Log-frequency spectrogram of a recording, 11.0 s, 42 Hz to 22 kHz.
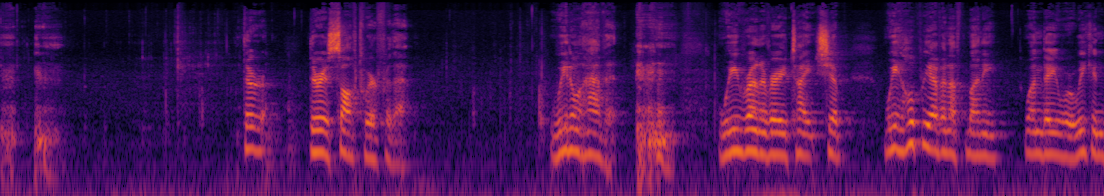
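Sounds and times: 
person clearing throat: 0:00.0 - 0:00.9, 0:06.3 - 0:07.0
low room noise: 0:00.0 - 0:11.0
speech: 0:02.4 - 0:04.2, 0:05.5 - 0:11.0.

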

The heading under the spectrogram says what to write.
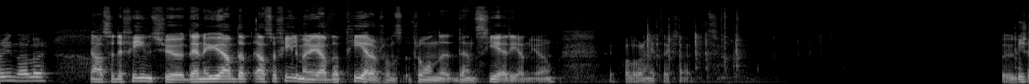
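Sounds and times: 
speech: 0:00.0 - 0:07.3, 0:10.0 - 0:10.2
typing on a computer keyboard: 0:06.4 - 0:08.8.

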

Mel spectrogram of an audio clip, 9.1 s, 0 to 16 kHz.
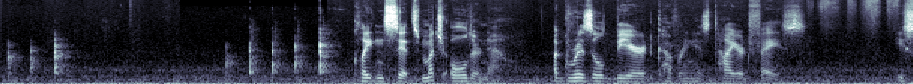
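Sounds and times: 
firm knocks on a door: 0:00.0 - 0:00.8, 0:02.2 - 0:03.4
steady low rumble of room noise: 0:00.0 - 0:09.1
speech: 0:03.6 - 0:08.1, 0:09.0 - 0:09.1.

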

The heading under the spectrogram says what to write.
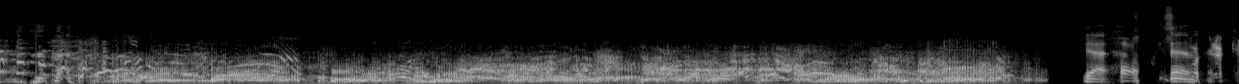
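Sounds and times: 
laughter: 0:00.0 - 0:02.0, 0:11.2 - 0:12.3
speech: 0:00.4 - 0:02.3, 0:10.8 - 0:12.3
two lions roaring and snarling while fighting or playing: 0:00.8 - 0:10.5.

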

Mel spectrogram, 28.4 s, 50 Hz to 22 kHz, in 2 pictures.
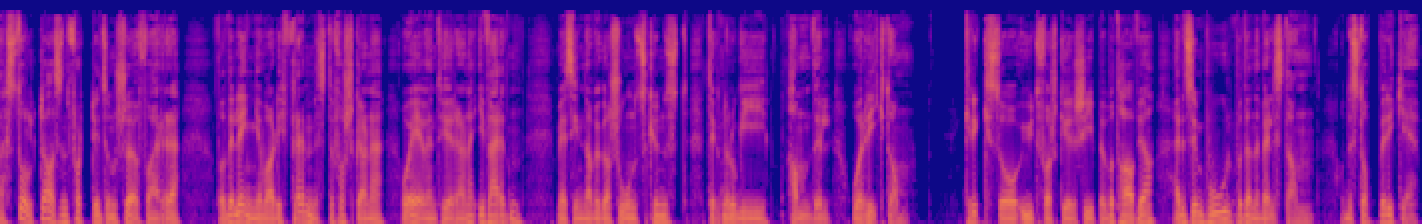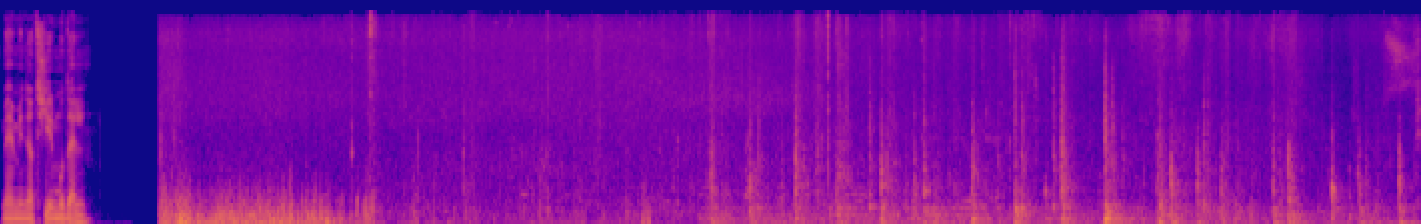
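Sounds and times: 
speech: 0:00.0 - 0:15.2
steady wash of rain outdoors in the Netherlands: 0:15.8 - 0:21.3
heavy low rumble of wind buffeting outdoors in the Netherlands: 0:15.8 - 0:28.4
irregular taps and patters of rain: 0:17.5 - 0:24.4.

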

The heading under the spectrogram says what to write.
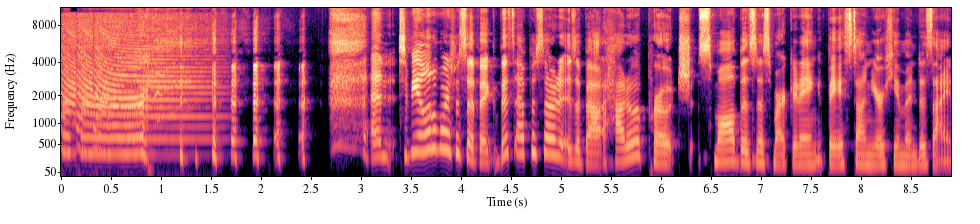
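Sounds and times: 
air horn long blast and short honks: 0:00.0 - 0:02.0
laughter: 0:00.0 - 0:03.1
speech: 0:03.1 - 0:08.8.

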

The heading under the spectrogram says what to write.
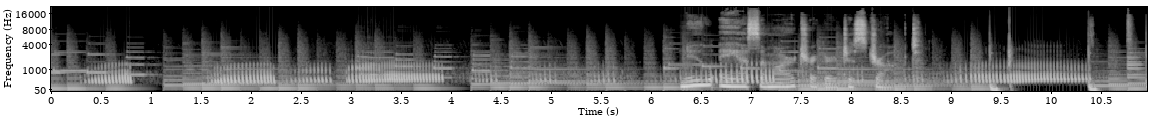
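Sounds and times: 
common frog low vibrating croaks: 0:00.0 - 0:10.5
speech: 0:06.3 - 0:08.8.

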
